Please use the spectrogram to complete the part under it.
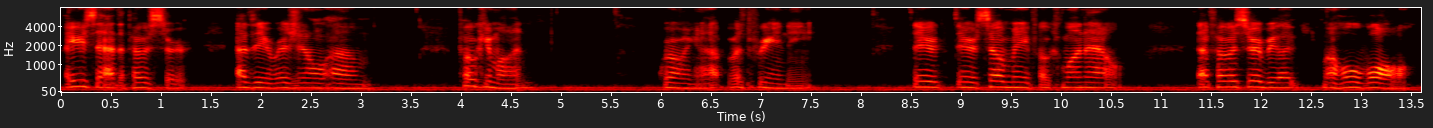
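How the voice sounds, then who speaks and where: A young woman, still raspy from being sick, chatting casually while she draws, rambling with lots of ums and likes. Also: lowish voice, fairly even intonation, measured pace, pauses often, heavy background noise. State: raspy from recent illness. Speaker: art vlogger. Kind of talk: casual chat while drawing.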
